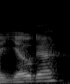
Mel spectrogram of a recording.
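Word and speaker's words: Jóga: guess I would say yoga like um I know the J is like a y or yoga or yoga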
